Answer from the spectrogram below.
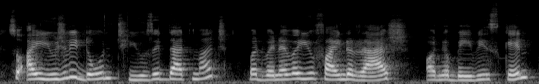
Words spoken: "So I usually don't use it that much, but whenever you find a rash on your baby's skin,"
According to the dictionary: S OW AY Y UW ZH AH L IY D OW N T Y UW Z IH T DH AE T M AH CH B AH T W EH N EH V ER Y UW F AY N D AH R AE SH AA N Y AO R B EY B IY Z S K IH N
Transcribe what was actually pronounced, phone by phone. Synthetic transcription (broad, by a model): S OW AY Y UW ZH AH L IY D OW N T Y UW Z IH T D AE T M AH CH B AH T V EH N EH V ER Y UW F AY N D AH R AE SH AA N Y AO R B EY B IY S K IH N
